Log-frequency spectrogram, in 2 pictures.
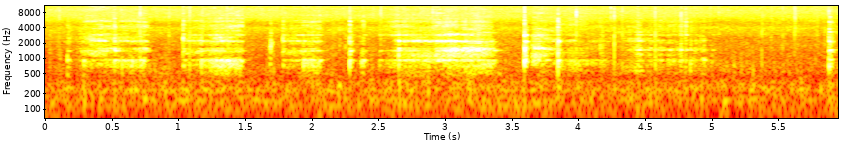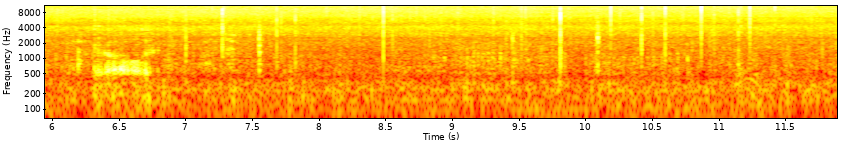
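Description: Spoons scraping and clinking in metal mess tins for the first few seconds, then a wood campfire crackling, with sharp scattered pops over a steady hiss.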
